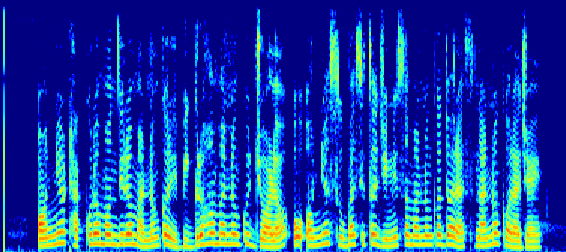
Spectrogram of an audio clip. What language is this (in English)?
Odia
